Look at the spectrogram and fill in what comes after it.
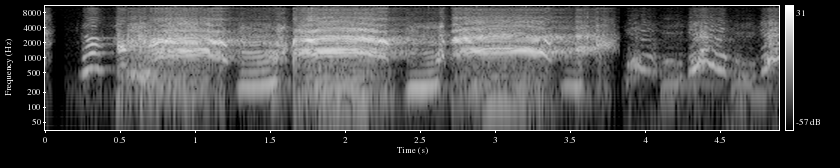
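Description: Monkey screaming: three loud, long, shrill calls, then quicker short falling calls near the end.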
